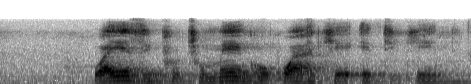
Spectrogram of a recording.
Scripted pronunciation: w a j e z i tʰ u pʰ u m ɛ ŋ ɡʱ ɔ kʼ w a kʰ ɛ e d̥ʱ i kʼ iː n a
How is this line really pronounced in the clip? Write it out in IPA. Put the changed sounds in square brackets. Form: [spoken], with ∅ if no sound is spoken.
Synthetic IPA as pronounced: w a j e z i [pʰ] u [tʰ] u m ɛ ŋ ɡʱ ɔ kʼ w a kʰ ɛ e d̥ʱ i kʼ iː n [i]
